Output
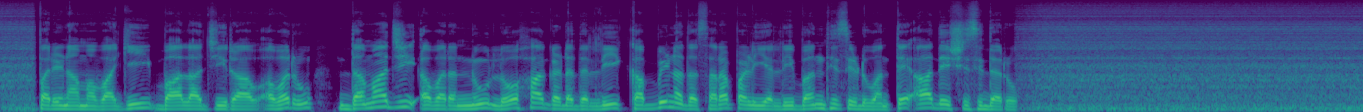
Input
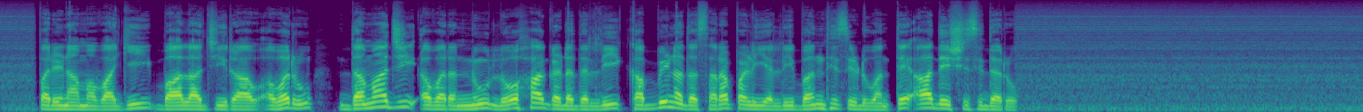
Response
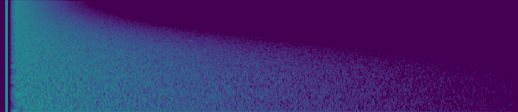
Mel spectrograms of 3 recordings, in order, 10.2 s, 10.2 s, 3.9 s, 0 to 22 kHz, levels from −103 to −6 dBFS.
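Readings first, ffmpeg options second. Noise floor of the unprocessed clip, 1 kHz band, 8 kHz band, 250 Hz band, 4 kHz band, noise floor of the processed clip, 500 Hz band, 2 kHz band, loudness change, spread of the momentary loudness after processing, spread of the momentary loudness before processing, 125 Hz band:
−52 dBFS, −14.5 dB, −13.0 dB, −13.0 dB, −13.0 dB, −59 dBFS, −14.5 dB, −13.0 dB, −14.0 dB, 14 LU, 5 LU, −12.5 dB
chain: -af "equalizer=frequency=11000:width_type=o:width=0.51:gain=-12.5,acompressor=threshold=-40dB:ratio=2.5,volume=-1.5dB"

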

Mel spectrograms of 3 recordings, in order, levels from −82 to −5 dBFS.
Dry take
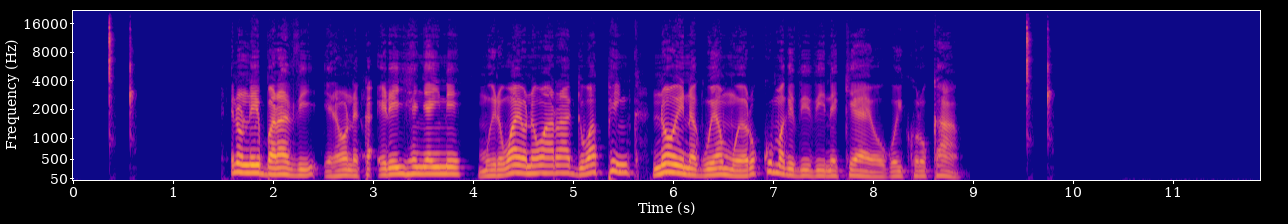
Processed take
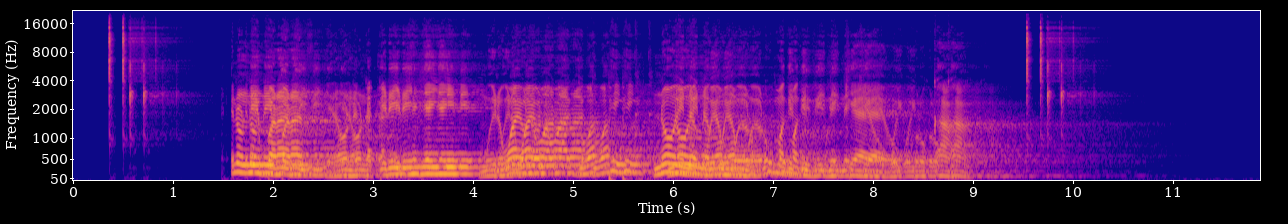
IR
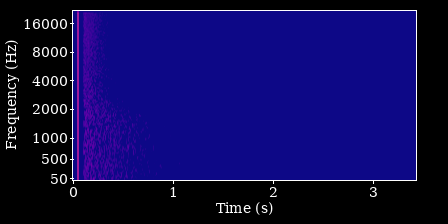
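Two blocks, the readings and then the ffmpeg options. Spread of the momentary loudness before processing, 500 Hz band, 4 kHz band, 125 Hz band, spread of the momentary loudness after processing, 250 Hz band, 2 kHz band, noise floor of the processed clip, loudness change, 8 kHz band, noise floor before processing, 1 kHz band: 12 LU, +2.5 dB, +2.5 dB, +3.0 dB, 14 LU, +2.5 dB, +2.5 dB, −82 dBFS, +2.5 dB, +2.5 dB, below −85 dBFS, +2.5 dB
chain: -filter_complex "[0:a]aecho=1:1:326:0.1,asplit=2[link_01][link_02];[1:a]atrim=start_sample=2205,adelay=137[link_03];[link_02][link_03]afir=irnorm=-1:irlink=0,volume=2.5dB[link_04];[link_01][link_04]amix=inputs=2:normalize=0"

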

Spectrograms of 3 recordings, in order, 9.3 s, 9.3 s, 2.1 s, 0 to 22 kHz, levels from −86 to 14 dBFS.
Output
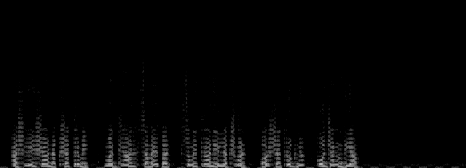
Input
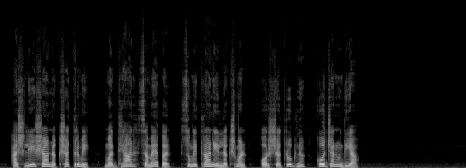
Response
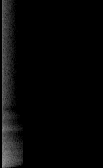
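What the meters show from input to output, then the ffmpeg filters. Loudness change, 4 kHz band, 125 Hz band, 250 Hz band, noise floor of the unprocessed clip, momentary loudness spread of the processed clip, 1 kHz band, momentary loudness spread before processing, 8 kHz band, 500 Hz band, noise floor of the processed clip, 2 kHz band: −7.5 dB, −16.0 dB, −6.5 dB, −7.5 dB, −66 dBFS, 9 LU, −9.0 dB, 7 LU, can't be measured, −6.5 dB, −82 dBFS, −11.5 dB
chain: -af "lowpass=frequency=1200:poles=1,afftfilt=real='re*gt(sin(2*PI*3.1*pts/sr)*(1-2*mod(floor(b*sr/1024/290),2)),0)':imag='im*gt(sin(2*PI*3.1*pts/sr)*(1-2*mod(floor(b*sr/1024/290),2)),0)':win_size=1024:overlap=0.75,volume=-3.5dB"

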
